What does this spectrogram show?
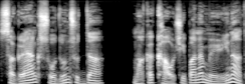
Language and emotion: Goan Konkani, sad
